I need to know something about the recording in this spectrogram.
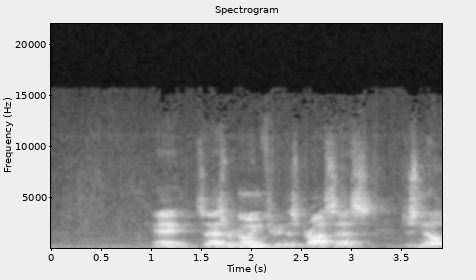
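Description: A man speaks to an audience.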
